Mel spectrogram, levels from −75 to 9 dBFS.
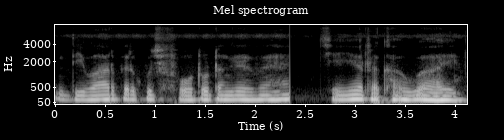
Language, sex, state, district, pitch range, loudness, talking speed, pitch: Hindi, male, Jharkhand, Ranchi, 115-120 Hz, -16 LUFS, 160 wpm, 120 Hz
